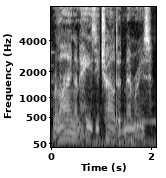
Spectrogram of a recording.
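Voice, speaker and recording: Man acting a low, composed investigator. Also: close to an everyday voice. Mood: matter-of-fact. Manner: measured, explanatory. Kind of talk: video game voice acting. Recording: music playing behind the voice.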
